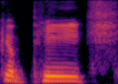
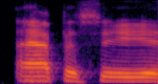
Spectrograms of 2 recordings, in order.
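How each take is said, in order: First: The surname is pronounced in an Italian way. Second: The surname is pronounced in an English way.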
